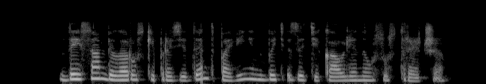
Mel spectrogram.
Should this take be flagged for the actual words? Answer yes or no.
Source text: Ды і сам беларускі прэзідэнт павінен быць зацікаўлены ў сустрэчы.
no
